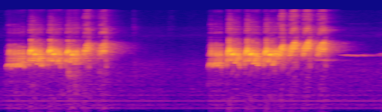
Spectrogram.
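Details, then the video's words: Two harsh, buzzy chattering phrases about two seconds apart, from a Flamboyan whose singing includes whistles, 'tembakan' bursts and rough notes. The second phrase ends in a thin, steady whistle. "PANCINGAN BURUNG FLAMBOYAN GACOR"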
